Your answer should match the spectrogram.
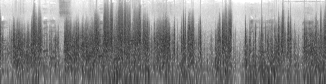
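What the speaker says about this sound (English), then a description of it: "It's very cold and windy" Strong wind buffets the microphone outdoors on a cold day, a loud, continuous roaring rumble with gusty surges throughout and no voices.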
